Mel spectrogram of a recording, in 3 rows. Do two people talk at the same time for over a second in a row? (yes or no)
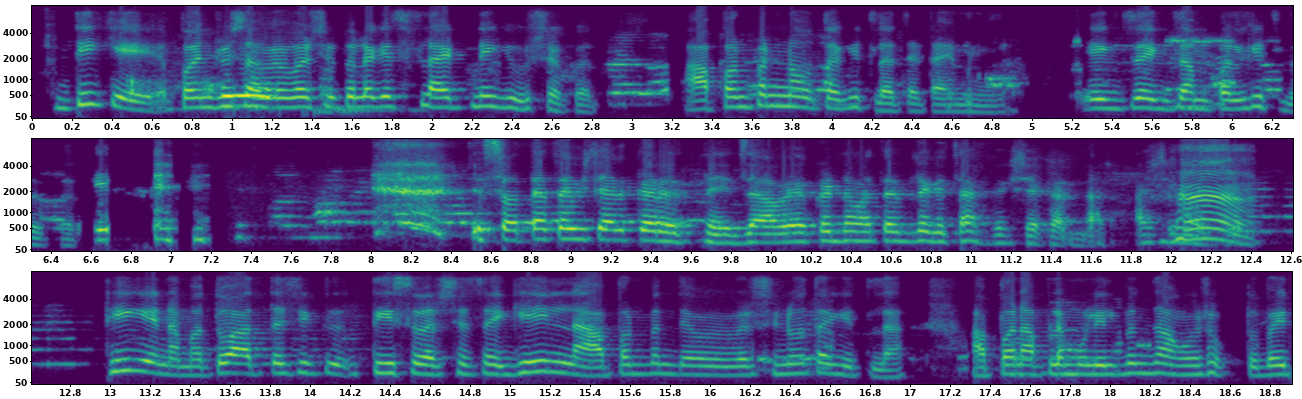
no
